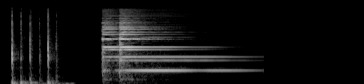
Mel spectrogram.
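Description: A small bell rings once and slowly fades.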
